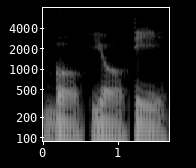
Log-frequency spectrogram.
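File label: "boyoti", concatenated syllables; Affixing experiment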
